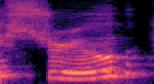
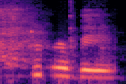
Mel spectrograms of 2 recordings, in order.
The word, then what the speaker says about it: Strube: It's Struby, but it's okay. Struby.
